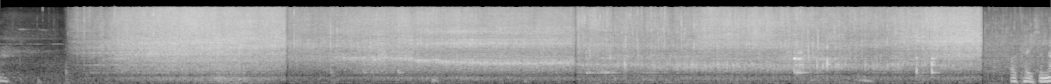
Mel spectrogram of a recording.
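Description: Meat sizzles loudly on a hot pan.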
